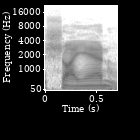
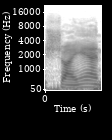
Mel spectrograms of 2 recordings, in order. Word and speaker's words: Sheyenne: and by the way Cheyenne is not spelled the way you probably think it's spelled uh we're all familiar with c-h-e-y in North Dakota Cheyenne is spelled with an s s-h-e-y-e-n-n-e but the Cheyenne River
